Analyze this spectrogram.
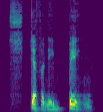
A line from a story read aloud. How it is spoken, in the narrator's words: said bitterly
